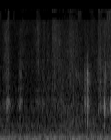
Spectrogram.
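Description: Faint rustle and soft brushes of a picture book's paper pages being handled and turned, over a low steady hum.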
